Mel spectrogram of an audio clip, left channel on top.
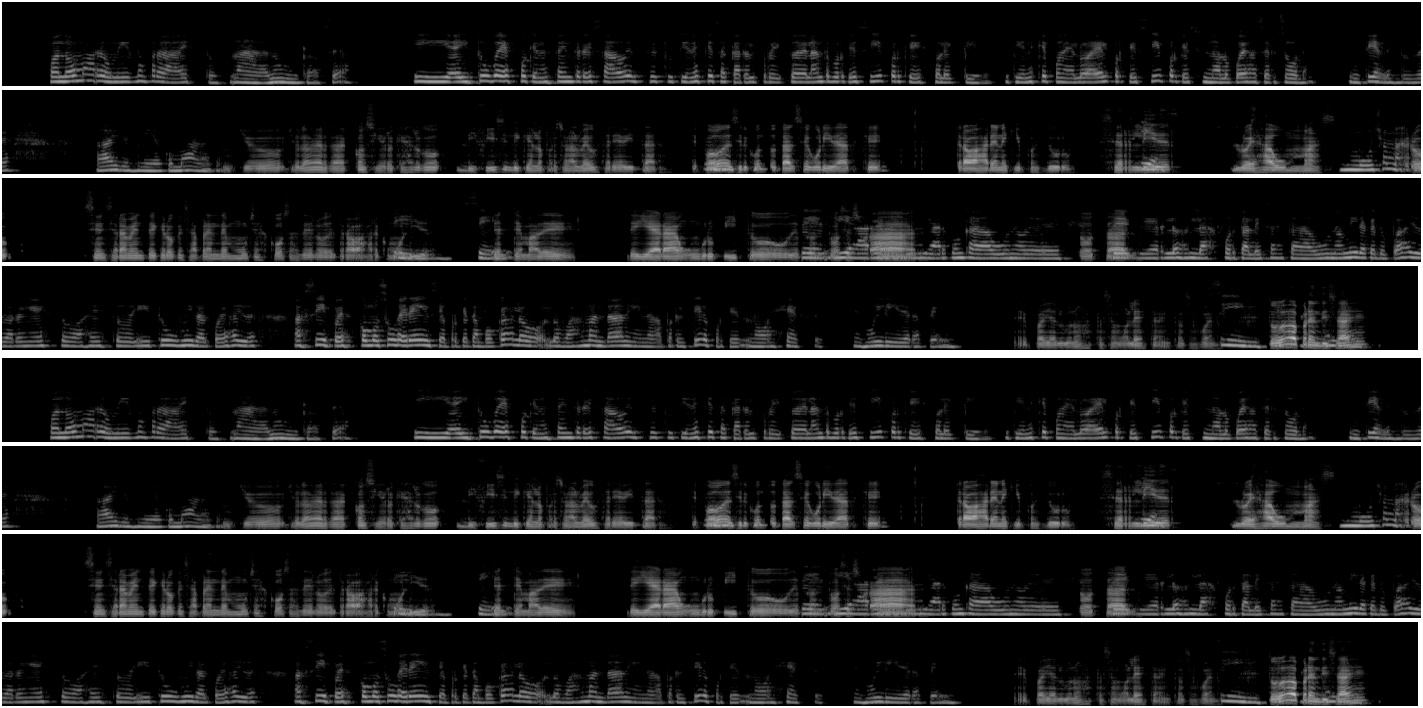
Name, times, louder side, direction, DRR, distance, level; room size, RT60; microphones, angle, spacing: voice 1, 0.5-3.5 4.1-13.1 13.5-14.7 15.1-16.4 21.2-21.5 25.6-25.8 27.6-28.3 32.3-32.9 33.1-33.5 36.4-39.2 39.5-50.8 51.1-52.2 54.7-55.5 55.8-56.2, left 1 dB, 20° left, 0.6 m, -37 dB
voice 2, 16.4-20.8 21.1-23.1 23.7-24.9 25.2-25.9 26.5-27.5 28.3-28.4 29.2-32.6 33.3-34.1 34.7-36.8 37.1-37.5 39.2-39.7 52.7-54.8 55.2-56.2, right 1 dB, 5° right, 2.8 m, -35 dB
head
